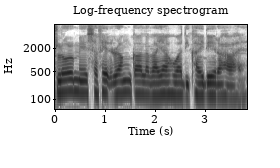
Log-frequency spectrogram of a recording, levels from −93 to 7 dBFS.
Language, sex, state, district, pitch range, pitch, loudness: Hindi, male, Arunachal Pradesh, Lower Dibang Valley, 125-145 Hz, 135 Hz, -14 LUFS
